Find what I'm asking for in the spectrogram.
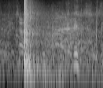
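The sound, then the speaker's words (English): A large gun fired up into a tree during a wassailing ceremony in Gloucestershire to drive off evil spirits: one sharp, loud blast with a short decaying tail, followed by faint voices. “This rather large gun is going to be fired off now. Let's get rid of those last evil spirits up in the tree there”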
